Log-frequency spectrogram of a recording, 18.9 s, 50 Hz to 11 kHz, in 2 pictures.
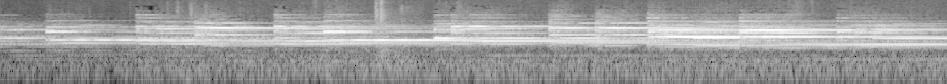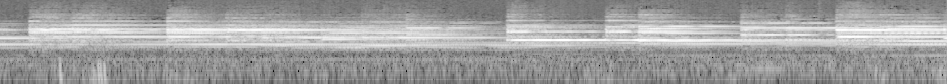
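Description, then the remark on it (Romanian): Eight bells in a clock tower, tuned to 8 musical notes and rung through wires at every full hour, ring out a steady melody, one struck note after another with ringing overtones, fairly loud with no voices. “la fiecare oră fixă, aceste clopote fiind acordate pe 8 note muzicale, reproduc Hora Unirii”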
